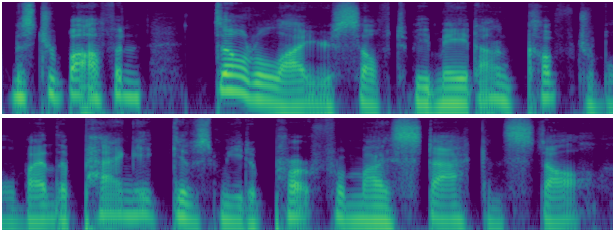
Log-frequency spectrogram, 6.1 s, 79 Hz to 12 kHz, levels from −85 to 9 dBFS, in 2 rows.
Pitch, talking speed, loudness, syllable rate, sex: 130 Hz, 215 wpm, -23 LUFS, 5.4 syllables/s, male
